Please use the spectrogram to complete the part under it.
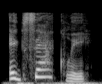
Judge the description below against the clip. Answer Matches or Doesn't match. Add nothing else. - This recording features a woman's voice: Matches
